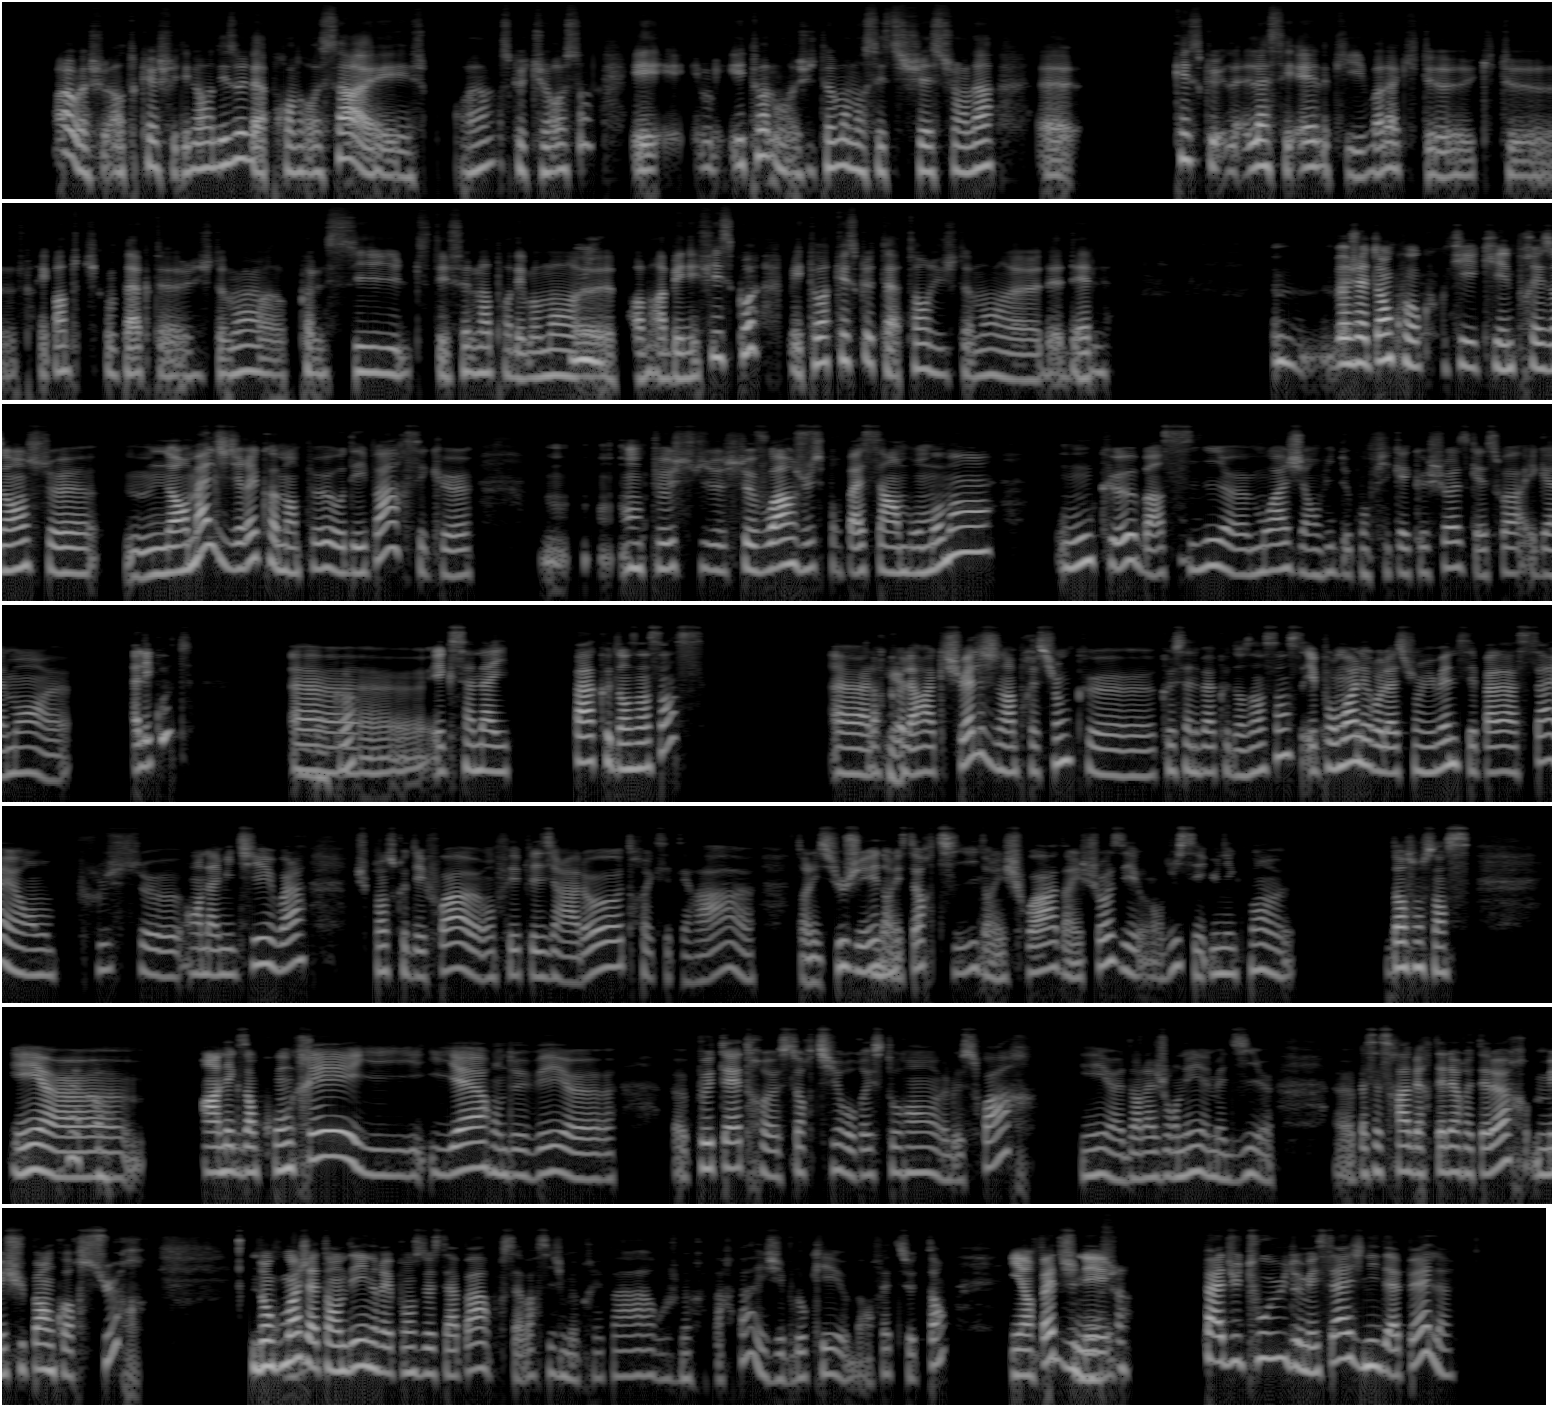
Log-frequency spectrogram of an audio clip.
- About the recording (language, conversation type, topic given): French, advice, Comment te sens-tu quand un ami ne te contacte que pour en retirer des avantages ?
- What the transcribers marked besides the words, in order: unintelligible speech; stressed: "à l'écoute"; drawn out: "Heu"; stressed: "peut-être"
